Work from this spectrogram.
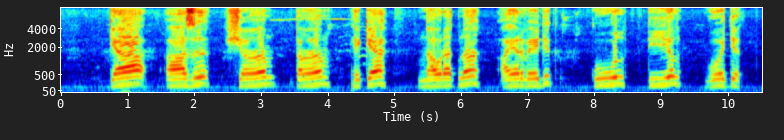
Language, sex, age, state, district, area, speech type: Kashmiri, male, 30-45, Jammu and Kashmir, Kulgam, rural, read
